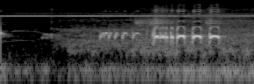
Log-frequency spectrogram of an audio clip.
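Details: Local zebra dove giving its loud song: a soft trilled lead-in, then a quick run of five bright rounded cooing notes, with a constant faint high whine behind it.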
